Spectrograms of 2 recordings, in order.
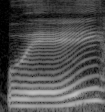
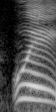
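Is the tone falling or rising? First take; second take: rising; falling. First: It is said with a soft rising tone. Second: It is said with a strong falling tone. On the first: Answering the phone, like saying hello. "이성으로 자연스럽게 올리면 여보세요" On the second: Calling out to get someone's attention. "이렇게 강하게 읽을 때는"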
